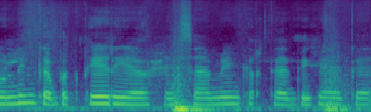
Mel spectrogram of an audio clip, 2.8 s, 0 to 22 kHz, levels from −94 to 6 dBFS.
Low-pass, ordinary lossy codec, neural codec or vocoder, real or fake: none; none; codec, 44.1 kHz, 7.8 kbps, Pupu-Codec; fake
